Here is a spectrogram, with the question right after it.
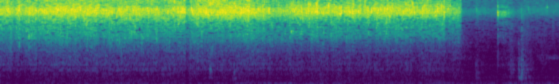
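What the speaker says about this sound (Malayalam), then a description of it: "സോയ നമുക്ക് വറുത്തെടുക്കാം." Soya chunks sizzle loudly and steadily in hot refined oil in a wok while being fried for a biryani. The frying hiss fills most of the stretch, then drops off sharply near the end, leaving a few faint clinks.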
